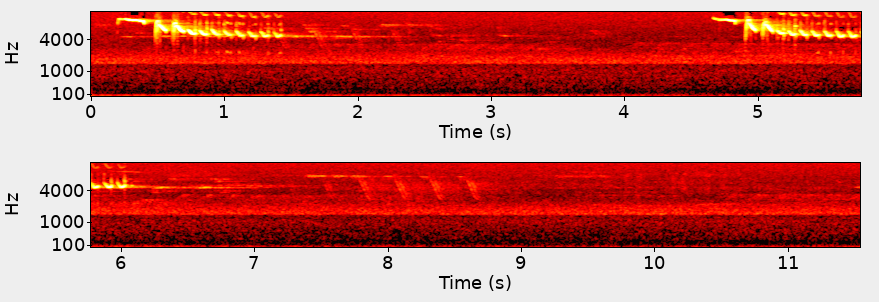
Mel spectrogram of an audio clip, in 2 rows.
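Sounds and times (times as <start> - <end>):
steady low hum: 0.0 - 11.5
Eurasian blue tit Cyanistes caeruleus trilling: 0.2 - 1.5, 4.7 - 6.1.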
